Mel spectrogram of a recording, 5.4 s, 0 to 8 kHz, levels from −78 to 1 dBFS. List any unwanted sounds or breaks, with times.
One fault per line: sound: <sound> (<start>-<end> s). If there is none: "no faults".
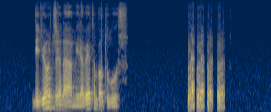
sound: laugh (3.8-4.5 s)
